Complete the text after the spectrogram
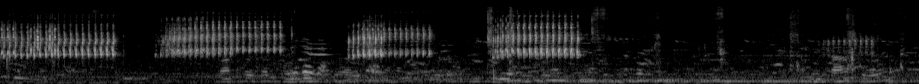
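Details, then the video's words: A frog croaking outdoors: a few rapid, rattling pulsed bursts of about one second each, separated by short pauses, then quieter scattered clicks and faint background calls toward the end. "Frog croak"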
